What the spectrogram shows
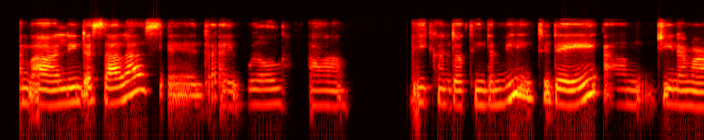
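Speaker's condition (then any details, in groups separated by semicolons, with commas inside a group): No condition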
